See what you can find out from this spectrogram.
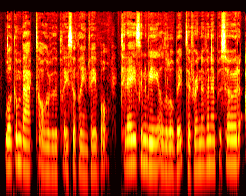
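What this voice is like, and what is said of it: Tired, partly lost voice. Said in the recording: “You guys can probably hear how tired I am. ... my voice is, I feel like I half lost it last night.”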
